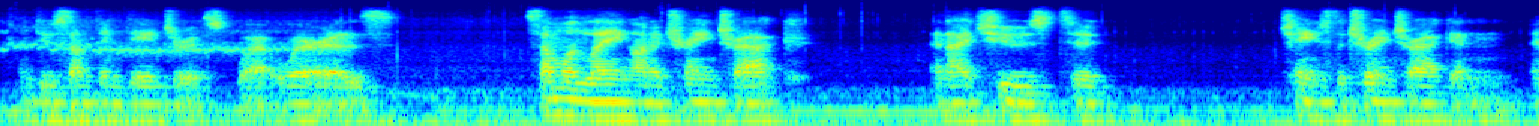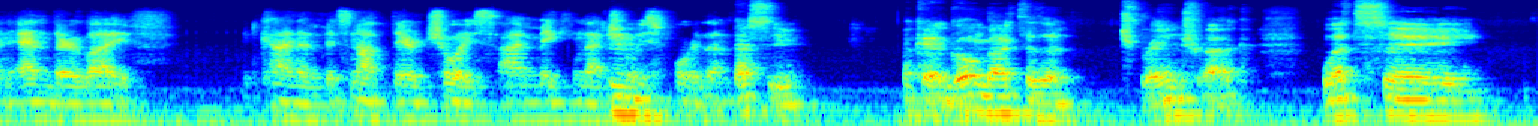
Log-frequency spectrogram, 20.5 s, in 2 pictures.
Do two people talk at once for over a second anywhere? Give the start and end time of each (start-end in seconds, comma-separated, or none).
none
